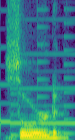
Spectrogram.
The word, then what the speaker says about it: sword: SW word that's right sword I tried to to pronounce that like there was no W in it and it just came out the exact same way sword sword sword all right yako is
